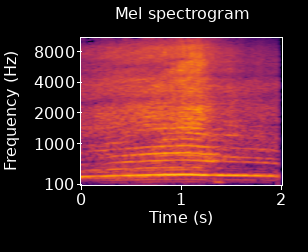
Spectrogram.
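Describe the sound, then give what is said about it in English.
A Porsche engine roars as the car accelerates away, a loud, continuous, harmonic-rich drone that holds steady for about two seconds. “Check that out. The sound of a Porsche shooting out.”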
